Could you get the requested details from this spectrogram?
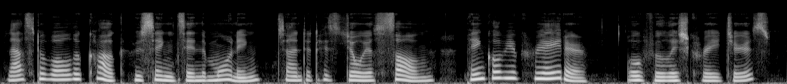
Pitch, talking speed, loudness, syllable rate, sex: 205 Hz, 150 wpm, -15 LUFS, 4.0 syllables/s, female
